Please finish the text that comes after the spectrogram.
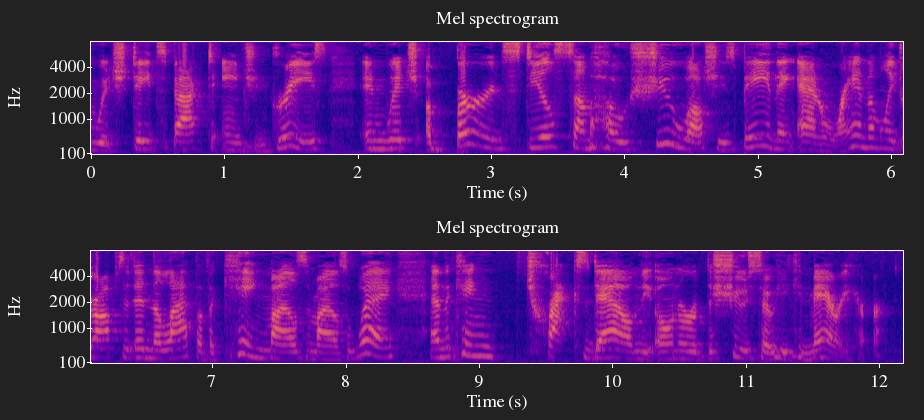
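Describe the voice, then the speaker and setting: A woman's voice: fairly high pitch, fairly bright tone. A woman host giving an irreverent, sarcastic, sweary comedic retelling of fairytales as scripted narration. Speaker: storyteller and web show host.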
